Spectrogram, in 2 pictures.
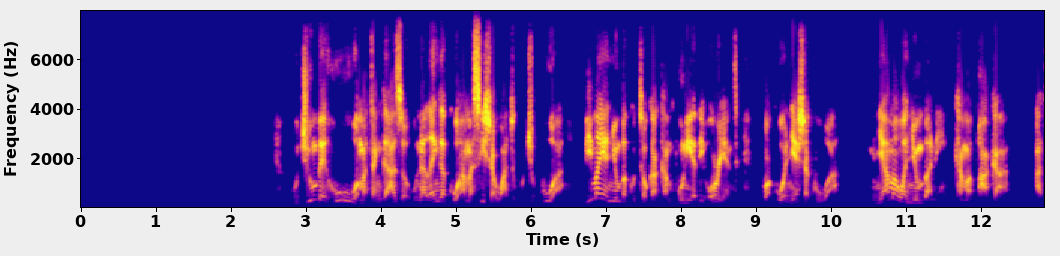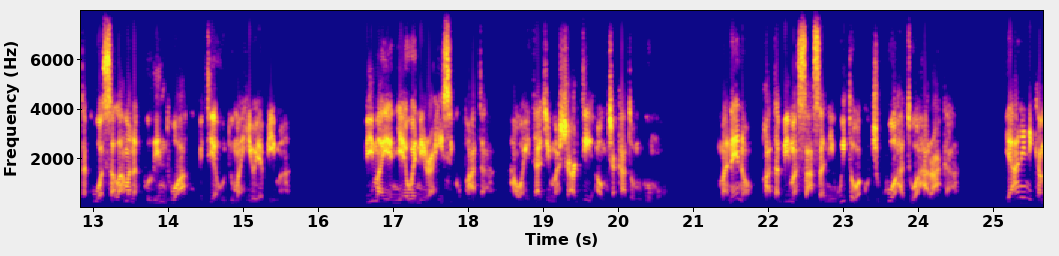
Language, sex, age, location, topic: Swahili, male, 25-35, Wajir, finance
